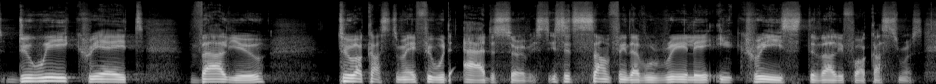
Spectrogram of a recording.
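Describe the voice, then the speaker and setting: A man's voice: fairly low pitch, a little mellow, big-room sound. A man from Sweden with a Swedish accent, giving a friendly conference keynote as a company CEO, with many filler uhs and light jokes. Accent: Swedish, Småland. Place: large conference hall.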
